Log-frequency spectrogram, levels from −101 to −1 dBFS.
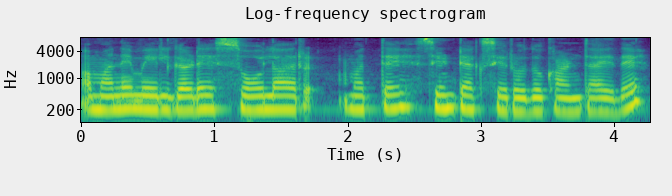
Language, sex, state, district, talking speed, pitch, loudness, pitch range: Kannada, female, Karnataka, Bangalore, 110 wpm, 200 Hz, -15 LUFS, 195-210 Hz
